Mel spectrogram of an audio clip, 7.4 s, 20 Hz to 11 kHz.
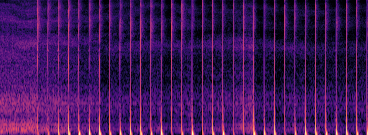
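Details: Rapid, regular sharp snapping clicks, about 97 per minute, from a PiQo4 pulsed laser firing during tattoo removal.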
